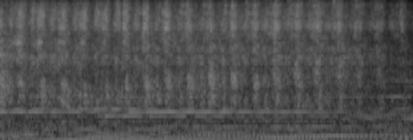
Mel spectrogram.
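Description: A small piece of Baltic amber is rubbed by hand on fine-grit sandpaper in quick, rhythmic back-and-forth scratching strokes. This is the final hand-sanding stage before polishing.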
